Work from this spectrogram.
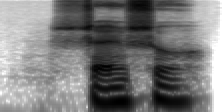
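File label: "陈述", Chinese; HSK6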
